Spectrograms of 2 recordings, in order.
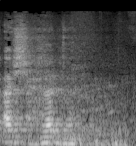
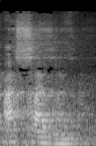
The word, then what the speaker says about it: asyhadu: Ketika bersyahadah, Bapak Ibu, abang-abangku, adik-adikku, kalimat asyhadu dengan asadu ataupun asyadu itu jauh berbeda. Kalau asyhadu, saya bersaksi, ini tepat, asyhadu. Tapi kalau dibacanya menjadi asadu, jadinya singa. Pun ketika membacanya dengan kalimat asyadu, nggak ada haknya di sedalam, maka jadinya lebih berat.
